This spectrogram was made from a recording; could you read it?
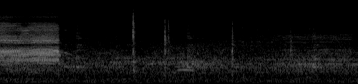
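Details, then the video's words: Yellow-headed blackbird calling: a loud, harsh, broad buzz lasting about half a second opens the recording, followed by a few faint, sharp clicks against a quiet background. "yellow-headed blackbird calling"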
